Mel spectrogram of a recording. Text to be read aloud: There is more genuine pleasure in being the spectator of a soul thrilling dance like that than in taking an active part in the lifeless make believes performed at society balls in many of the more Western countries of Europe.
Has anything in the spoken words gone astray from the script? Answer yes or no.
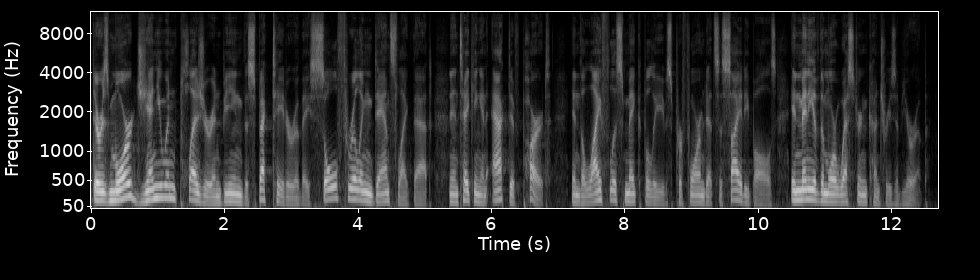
yes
